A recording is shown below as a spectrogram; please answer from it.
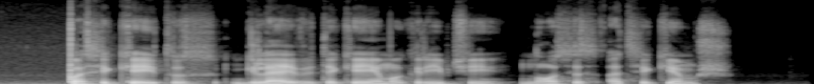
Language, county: Lithuanian, Šiauliai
